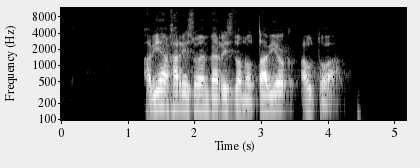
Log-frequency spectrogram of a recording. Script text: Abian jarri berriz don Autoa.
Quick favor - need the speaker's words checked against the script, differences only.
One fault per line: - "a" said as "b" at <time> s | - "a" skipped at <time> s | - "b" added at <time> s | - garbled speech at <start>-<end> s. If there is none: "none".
- "zuen" added at 2.0 s
- "Ottaviok" added at 2.9 s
